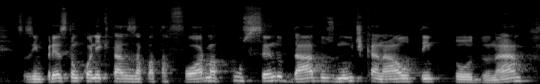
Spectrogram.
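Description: With hardly any pauses, a man speaks in a normal speaking voice, his fairly high pitch held to fairly even intonation. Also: moderate pace. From Brazil, São Paulo. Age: 30s. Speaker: tech entrepreneur. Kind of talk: interview.

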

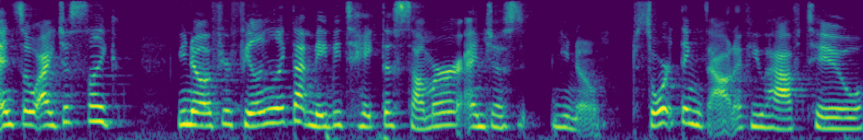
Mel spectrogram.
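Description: A woman with an American accent, high-pitched with ordinary variation, at a moderate pace. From North Carolina. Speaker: nursing student, podcast host. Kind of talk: personal monologue podcast. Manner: many filler ums, casual.

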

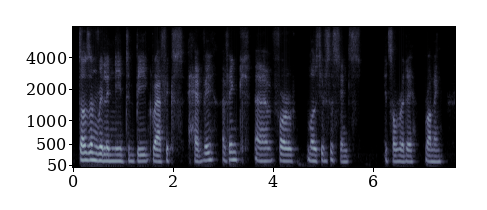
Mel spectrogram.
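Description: A man with a Swedish accent, medium-pitched, somewhat breathy, at a fairly slow pace and in a flat monotone. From Stockholm, Sweden. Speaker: game quality designer. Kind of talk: panel discussion.

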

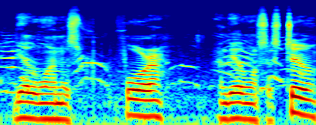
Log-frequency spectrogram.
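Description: Noticeable background noise accompanies a man talking at a fairly quick pace, at medium pitch, in a monotone, flat intonation. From Michoacan, Mexico. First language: Spanish. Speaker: tamale seller.

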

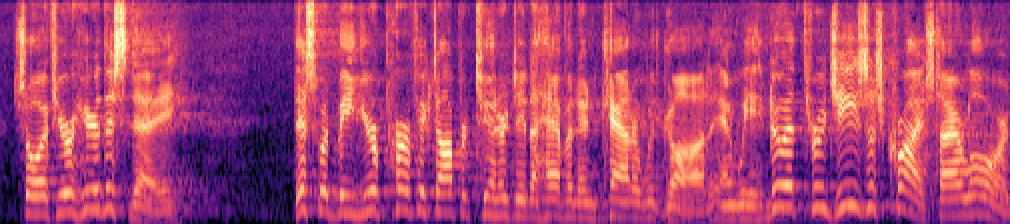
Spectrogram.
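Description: In an American accent, a man with a high pitch talks at a fairly slow pace with very wide pitch swings, amid noticeable background noise and audible room echo. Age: 80s+. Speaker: pastor. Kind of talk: sermon.

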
